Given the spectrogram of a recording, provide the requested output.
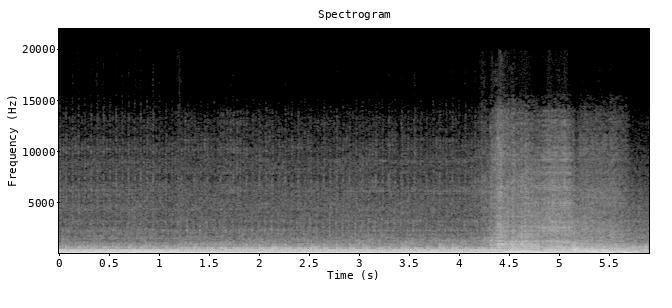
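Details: Turbo-build car after downpipe fitted: smooth, even idle, lower than its usual idle, for four seconds, then a clean rise in pitch revving freely without stumble or bog; normal idle and free revving.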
